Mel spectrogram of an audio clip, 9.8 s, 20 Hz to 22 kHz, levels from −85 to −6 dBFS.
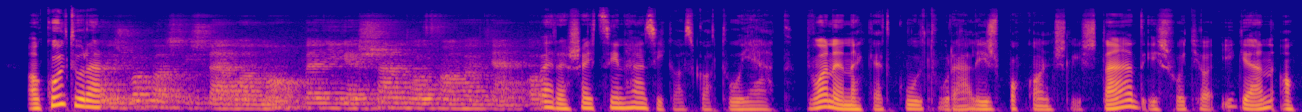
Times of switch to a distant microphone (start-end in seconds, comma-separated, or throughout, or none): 0.76-4.07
